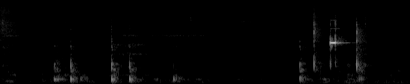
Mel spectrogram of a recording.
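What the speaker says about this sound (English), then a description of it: "Beep, it stopped recording." A few short, soft electronic beeps from a GoPro camera in a quiet room, a small cluster early on and a brighter, louder tone a few seconds later.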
